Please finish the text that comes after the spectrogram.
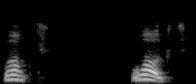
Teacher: en el verbo hablar la l es casi muda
